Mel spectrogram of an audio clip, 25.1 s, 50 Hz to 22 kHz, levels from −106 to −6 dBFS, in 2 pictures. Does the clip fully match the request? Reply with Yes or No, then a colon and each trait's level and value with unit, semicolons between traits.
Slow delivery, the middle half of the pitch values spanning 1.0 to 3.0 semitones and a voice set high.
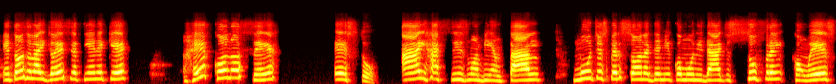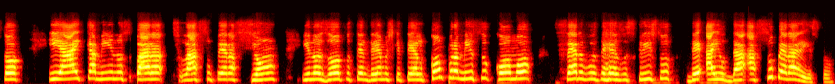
Yes: slow, 100 wpm; narrow, 2.6 semitones; very high, 290 Hz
